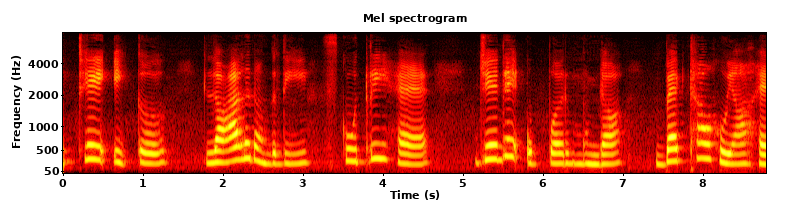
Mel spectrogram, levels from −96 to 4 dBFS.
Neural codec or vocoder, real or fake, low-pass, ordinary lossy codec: codec, 16 kHz, 0.8 kbps, ZipCodec; fake; none; none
